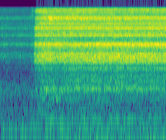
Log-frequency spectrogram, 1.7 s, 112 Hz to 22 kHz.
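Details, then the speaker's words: 2005 Ford Super Duty 6.0L diesel, hot no-start with low ICP (code P2291), high-pressure oil system air leak test at ICP adapter: steady high hiss as the IPR solenoid is released; only normal pump-drain bleed-off, no leak at the replaced fitting. "see that i can hear a little bit from the back of that pump but that's the pump drain so that's normal but we don't have any leakage out of our fitting that we just replaced or or hear any other air leaks"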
